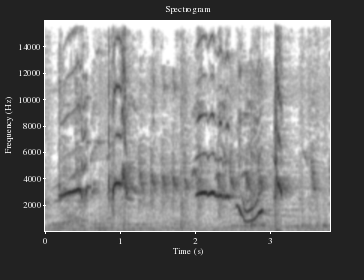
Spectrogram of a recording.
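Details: Caged oriental magpie-robin in Banten, phone recording meant to prompt singing and tail display; clear sustained whistles, a sharp click burst and a sweeping downward-then-up whistled slur.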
